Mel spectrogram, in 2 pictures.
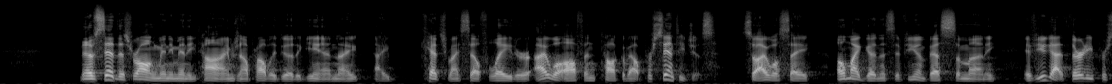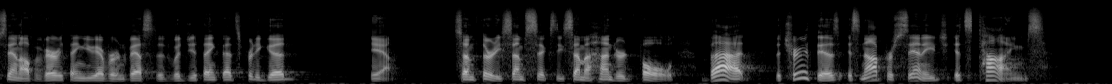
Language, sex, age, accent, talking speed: English, male, 50-69, American, 185 wpm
